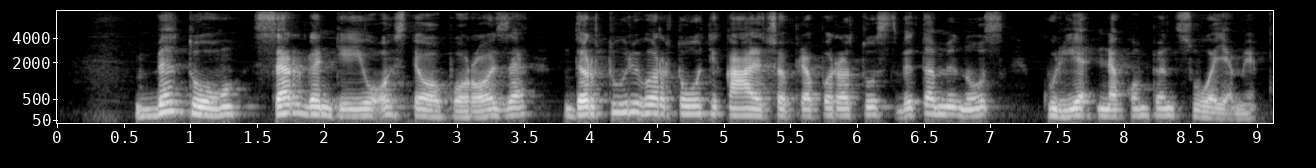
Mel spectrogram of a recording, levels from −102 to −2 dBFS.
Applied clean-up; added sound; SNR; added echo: none; none; none; none.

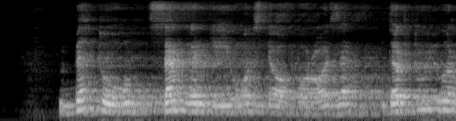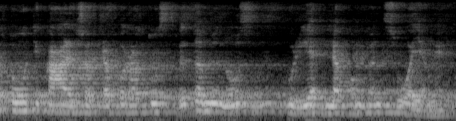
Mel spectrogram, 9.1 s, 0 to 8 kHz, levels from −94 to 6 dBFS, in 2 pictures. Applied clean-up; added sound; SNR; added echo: none; none; none; reverberation time 2.0 s.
